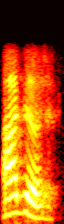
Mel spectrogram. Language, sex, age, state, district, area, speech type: Nepali, female, 45-60, West Bengal, Darjeeling, rural, conversation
